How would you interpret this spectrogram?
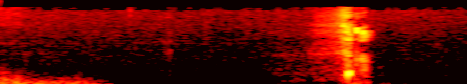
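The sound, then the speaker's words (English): A single deep, abrupt hiccup from a person who has had three beers and a full taco meal bursts out, preceded by a low, muffled rumble and followed by faint soft thumps, with no talking. “These are some deep-ass hiccups, man.”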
